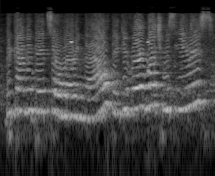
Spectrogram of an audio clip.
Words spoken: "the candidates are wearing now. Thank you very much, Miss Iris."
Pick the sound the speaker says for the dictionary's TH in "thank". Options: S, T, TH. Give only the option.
T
